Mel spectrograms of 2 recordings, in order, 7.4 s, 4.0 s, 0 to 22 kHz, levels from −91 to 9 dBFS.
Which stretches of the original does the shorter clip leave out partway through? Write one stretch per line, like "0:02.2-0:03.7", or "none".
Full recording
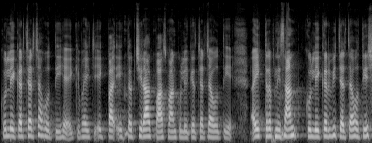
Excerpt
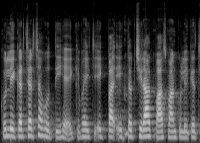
none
